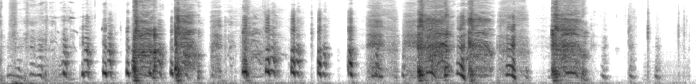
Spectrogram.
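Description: Someone coughs and sputters in a long run of harsh, irregular bursts after choking while swallowing water, with a few breathy, laugh-like gasps mixed in before it trails off.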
